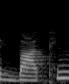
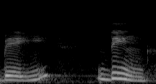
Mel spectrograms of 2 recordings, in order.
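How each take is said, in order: First: "बाथिंग" starting like bath; wrong ah vowel. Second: "बेइंग" as bey, pause, ding; correct ey vowel. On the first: Teacher shows how not to say bathing, ah vowel. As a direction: say "बाथिंग" quickly as baa-thing. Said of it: "ये बाथिंग नहीं होता". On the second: Teacher models correct bathing, ey vowel. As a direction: split it slowly into BEY... ding. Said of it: "इसको बोलते हैं बेइंग". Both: Shown as a demonstration.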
